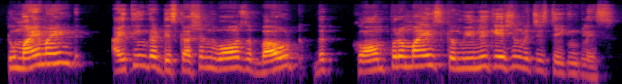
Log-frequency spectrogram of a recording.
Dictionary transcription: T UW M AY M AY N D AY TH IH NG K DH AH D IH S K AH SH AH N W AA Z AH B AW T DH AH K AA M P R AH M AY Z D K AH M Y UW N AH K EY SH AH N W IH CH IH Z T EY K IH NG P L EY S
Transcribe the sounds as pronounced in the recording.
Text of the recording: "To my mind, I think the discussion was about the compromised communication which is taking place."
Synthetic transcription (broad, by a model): T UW M AY M AY N D AY T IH NG K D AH D IH S K AH SH AH N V AA Z AH B AW T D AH K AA M P R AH M AY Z K AH M Y UW N AH K EY SH AH N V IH CH IH Z T EY K IH NG P L EY S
